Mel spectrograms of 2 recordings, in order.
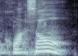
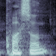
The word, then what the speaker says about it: croissant: So like, let me just spell it out how you meant to say it. So it's KWASS, quass, on.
